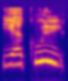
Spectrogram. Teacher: इदगाम है कामिल, ठीक है ना, कंप्लीट इदगाम है, क्योंकि यकुन नहीं पढ़ रहे, यकुल पढ़ रहे, लाम के साथ है टोरी, है ना, साउंड कंप्लीटली मर्ज इनटू लाम, ठीक है। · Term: इदगाम कामिल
